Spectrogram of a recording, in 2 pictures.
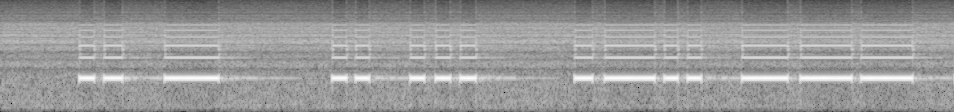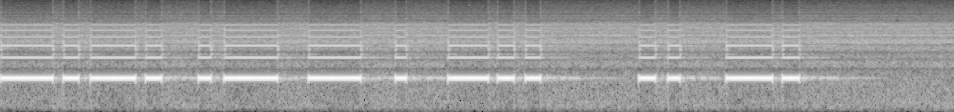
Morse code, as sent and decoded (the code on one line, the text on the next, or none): .. - / .. ... / .-.. --- -.-. .- - . -.. / .. -.
IT IS LOCATED IN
